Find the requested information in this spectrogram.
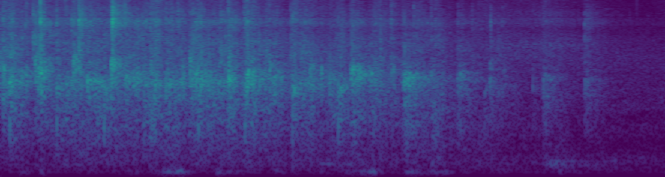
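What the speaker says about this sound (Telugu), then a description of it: "చప్పట్లు కొడదామా?" Youth gathering at a Telugu revival meeting breaking into applause for a boy who answered correctly, a dense clapping that fades toward the end, with no voices over it.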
